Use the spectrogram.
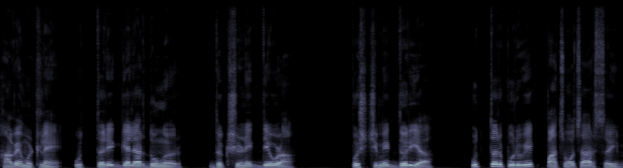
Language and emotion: Goan Konkani, neutral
